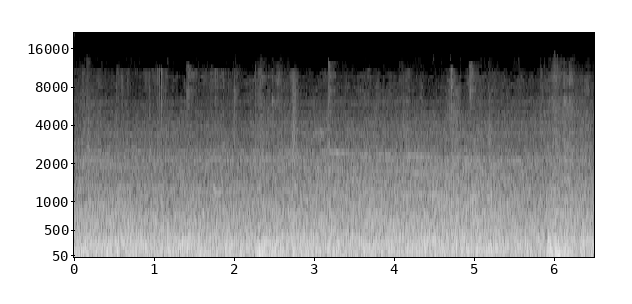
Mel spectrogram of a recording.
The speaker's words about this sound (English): Oh no, that's freaking cool. We heard planes passing fast as we moved, as we were moving. That was sweet. I never heard that before.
